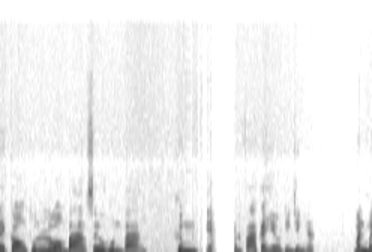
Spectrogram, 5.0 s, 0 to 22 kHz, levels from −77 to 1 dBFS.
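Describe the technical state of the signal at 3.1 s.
At 3.1 s the signal is inside a gap from 2.81 to 3.14 s, most likely a long network dropout: about 0.32 s of audio never reached the receiver, which tried to cover the hole by extending the last sound it had. That concealment trails off into a fading buzz or hiss, and for roughly the final 0.21 s only silence or a low steady noise remains before the speech resumes with the lost part missing.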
